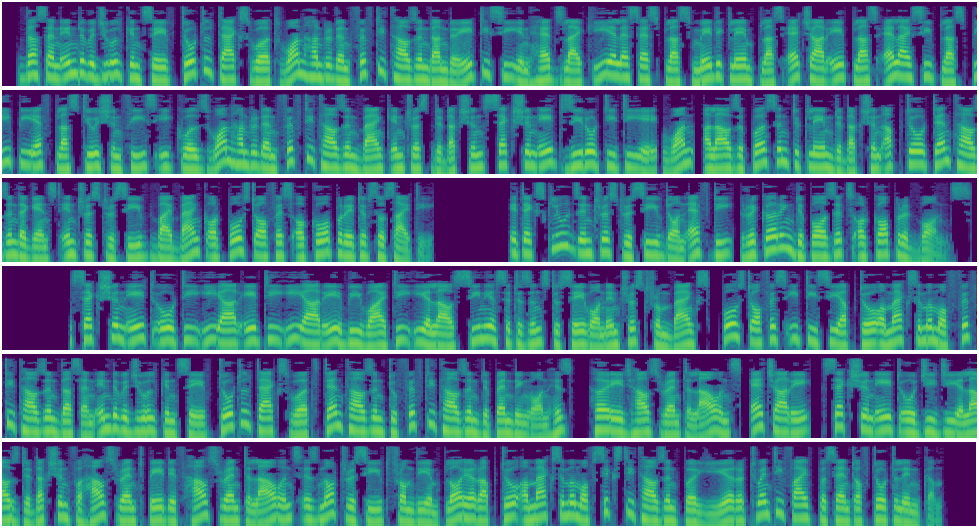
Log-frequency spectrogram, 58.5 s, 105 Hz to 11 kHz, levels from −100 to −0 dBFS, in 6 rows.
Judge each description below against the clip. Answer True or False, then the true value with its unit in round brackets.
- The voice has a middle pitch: True (155 Hz)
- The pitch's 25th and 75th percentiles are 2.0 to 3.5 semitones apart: False (4.3 semitones)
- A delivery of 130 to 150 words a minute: True (140 wpm)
